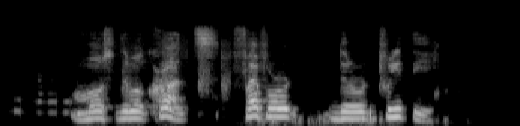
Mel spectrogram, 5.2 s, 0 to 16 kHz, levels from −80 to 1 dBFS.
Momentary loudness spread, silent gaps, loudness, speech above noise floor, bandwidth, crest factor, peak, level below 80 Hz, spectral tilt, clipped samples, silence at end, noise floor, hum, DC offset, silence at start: 13 LU; none; -27 LUFS; over 63 dB; 7.8 kHz; 18 dB; -10 dBFS; -66 dBFS; -6 dB/octave; under 0.1%; 0.9 s; under -90 dBFS; none; under 0.1%; 0.65 s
